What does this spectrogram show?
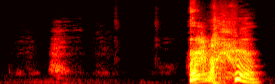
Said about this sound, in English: sorry, I keep sneezing.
